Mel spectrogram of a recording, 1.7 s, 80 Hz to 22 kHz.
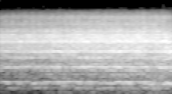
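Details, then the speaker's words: Flagstaff 27BHWS travel trailer stabilizing jack extending on an already-levelled unit, run down only until taut: steady high electric motor whine with even pitch, then a small thud at the end. Working normally. "now remember these are stabilizing jacks we've already got our unit level so we're only going to run these down until"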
